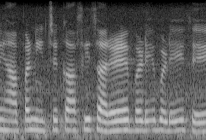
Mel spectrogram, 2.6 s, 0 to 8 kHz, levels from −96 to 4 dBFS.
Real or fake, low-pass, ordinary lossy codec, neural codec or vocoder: real; none; none; none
